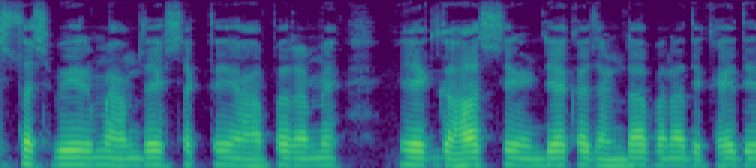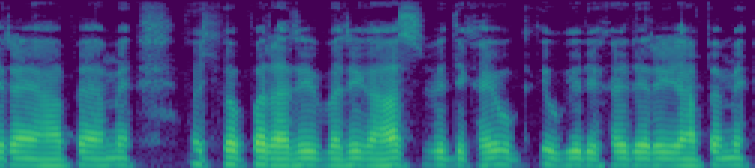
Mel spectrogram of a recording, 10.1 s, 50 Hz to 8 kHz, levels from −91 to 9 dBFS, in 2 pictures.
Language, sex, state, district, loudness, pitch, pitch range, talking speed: Hindi, male, Chhattisgarh, Sukma, -21 LUFS, 115 Hz, 115-120 Hz, 245 wpm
